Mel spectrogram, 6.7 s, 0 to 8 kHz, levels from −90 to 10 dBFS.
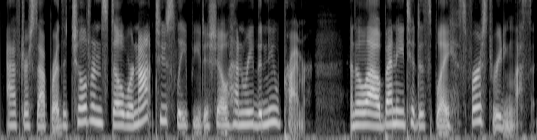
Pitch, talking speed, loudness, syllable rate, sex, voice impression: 235 Hz, 215 wpm, -19 LUFS, 5.9 syllables/s, female, feminine, adult-like, tensed, powerful, slightly bright, slightly soft, clear, slightly intellectual, friendly, lively, slightly sharp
